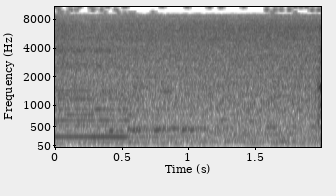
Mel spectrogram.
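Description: A man's drawn-out, level 'eee' hesitation sound lasting about a second, then a steady background hum and hiss in a large hall.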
